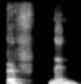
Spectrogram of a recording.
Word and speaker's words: öffnen: So today we're gonna go with the verb öffnen. Beautiful verb. And we got the Ö sound and the double F. So the emphasis is on the F. And so we pronounce it öffne.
